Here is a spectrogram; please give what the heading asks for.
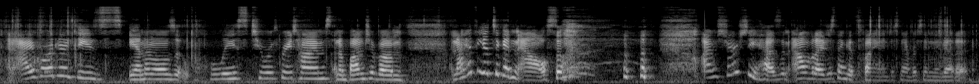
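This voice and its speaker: With a slightly high voice, a young woman reviews scented wax melts from home in a casual, meandering chat loaded with ums and likes. Background noise is audible throughout.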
